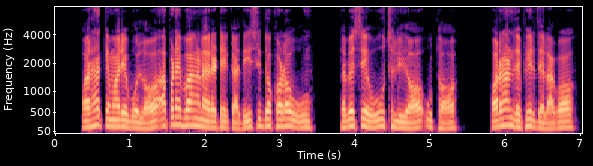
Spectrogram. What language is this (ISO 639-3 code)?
bfz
